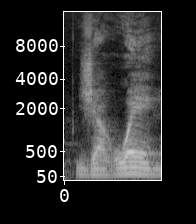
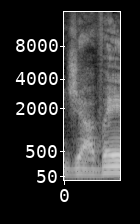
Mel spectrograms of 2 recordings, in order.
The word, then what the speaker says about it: Yahweh: Dice así, oh Señor, Yahweh, aquí coloqué el tetragramatón Yod-Hei, Bat-Hei, le dan esta pronunciación, Yahweh, Yahvé, el famoso Yahvé.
